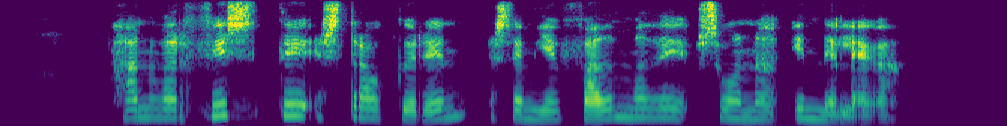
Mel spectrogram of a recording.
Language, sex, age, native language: Icelandic, female, 20-29, Icelandic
